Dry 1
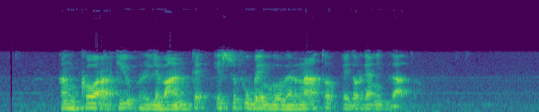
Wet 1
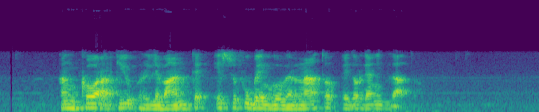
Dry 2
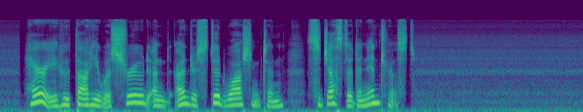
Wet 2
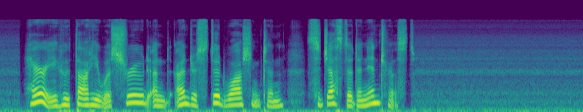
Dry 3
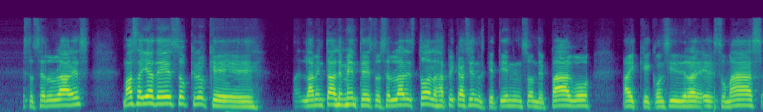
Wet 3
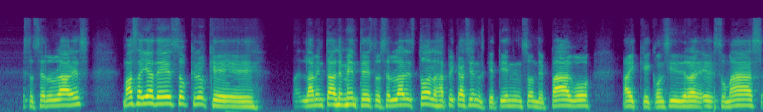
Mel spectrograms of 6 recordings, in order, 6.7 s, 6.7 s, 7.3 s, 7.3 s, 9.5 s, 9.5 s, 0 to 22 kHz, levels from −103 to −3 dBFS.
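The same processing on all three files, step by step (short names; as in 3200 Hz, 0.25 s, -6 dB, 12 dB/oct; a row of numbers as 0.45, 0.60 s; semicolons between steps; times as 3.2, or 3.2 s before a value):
high shelf 2200 Hz -8.5 dB; normalise peaks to -1.5 dBFS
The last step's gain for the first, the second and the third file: +5.0, +12.0, +4.0 dB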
